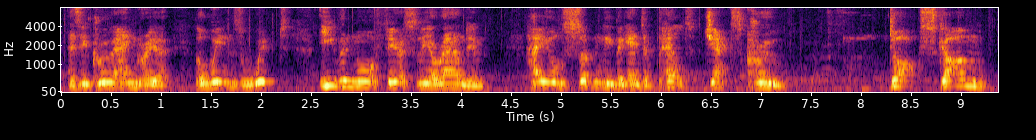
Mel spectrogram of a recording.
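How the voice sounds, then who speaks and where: A man reading a storybook adventure in a dramatic, theatrical, animated way. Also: a little high, measured pace. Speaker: audiobook narrator reading in character as a pirate captain. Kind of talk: dramatic scripted storybook narration. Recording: roomy, distant, noisy home-style recording.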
